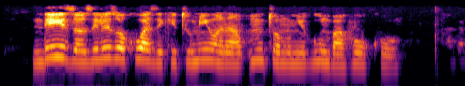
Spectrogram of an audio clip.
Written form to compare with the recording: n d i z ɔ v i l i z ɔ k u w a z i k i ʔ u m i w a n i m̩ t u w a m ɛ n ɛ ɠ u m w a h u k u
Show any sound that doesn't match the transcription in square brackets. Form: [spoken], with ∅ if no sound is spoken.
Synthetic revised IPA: n d i z ɔ [z] i l i z ɔ k u w a z i k i [t] u m i w a n [a] m̩ t u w a m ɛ [ɲ] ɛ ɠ u m [b] a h u k u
